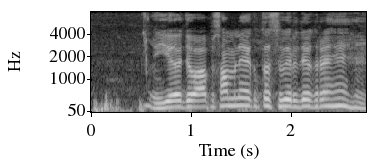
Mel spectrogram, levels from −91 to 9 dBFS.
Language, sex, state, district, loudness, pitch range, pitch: Hindi, male, Punjab, Fazilka, -14 LUFS, 185-210 Hz, 200 Hz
